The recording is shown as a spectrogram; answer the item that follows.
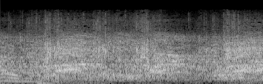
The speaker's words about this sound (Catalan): I que hi ha gent que està aplaudint i fa aquests càntics del govern de divisió, però hi ha molta que no està aplaudint aquestes proclames.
